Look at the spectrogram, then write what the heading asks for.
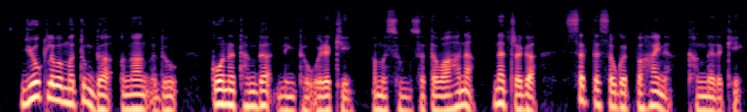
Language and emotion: Manipuri, neutral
